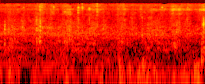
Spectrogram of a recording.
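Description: Footsteps on a paved footpath, a run of soft irregular steps over faint street ambience.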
